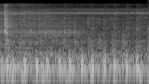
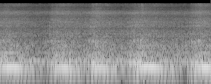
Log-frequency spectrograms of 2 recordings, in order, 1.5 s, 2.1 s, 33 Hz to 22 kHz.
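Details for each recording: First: Honda TMX 125 Alpha single-cylinder motorcycle at cold start: a loose, uneven thumping idle at about five beats a second that stumbles and dies on throttle. The cause is put down to fuel in the carburetor, and it needs choke and warm-up. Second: Honda TMX 125 Alpha single-cylinder motorcycle, now fully warmed up after a cold start, starts easily and revs cleanly on throttle blips, settling back without dying. When cold it stalls on throttle because of contaminated fuel and moisture in the carburetor.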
